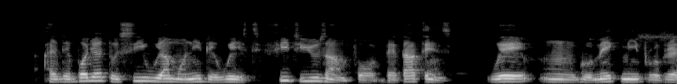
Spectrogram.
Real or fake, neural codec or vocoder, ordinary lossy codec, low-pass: real; none; none; 7.2 kHz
